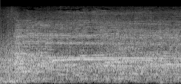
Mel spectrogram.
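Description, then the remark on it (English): A large crowd at the Kentucky Derby roars in a dense, sustained wash of voices, loud and continuous throughout with no distinct words, in stunned uproar after racing stewards disqualified the apparent winner for interference. “The crowd shocked.”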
